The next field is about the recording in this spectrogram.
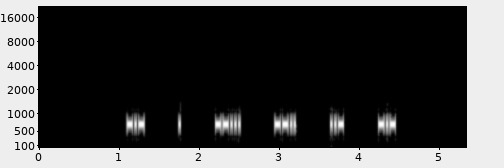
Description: Morse code, heard as a keyed tone, about 53 wpm, spaced as for 17 wpm, 700 Hz. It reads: KE7ZUK
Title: USA Call Signs - 6 Characters - 6x Character Spacing - 50wpm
